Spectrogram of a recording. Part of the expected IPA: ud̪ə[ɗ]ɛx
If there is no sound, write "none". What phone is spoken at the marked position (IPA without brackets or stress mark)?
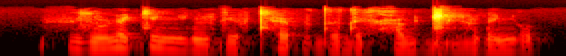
d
